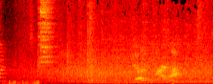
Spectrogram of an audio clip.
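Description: Muffled knocks and rustling from handling in the first second, then a low background with a brief faint high-pitched child's voice about a second in and faint voice sounds near the three-second mark.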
